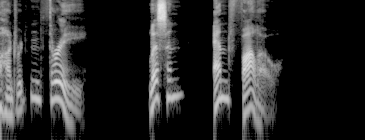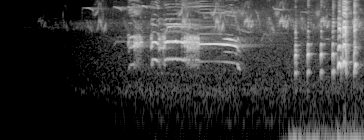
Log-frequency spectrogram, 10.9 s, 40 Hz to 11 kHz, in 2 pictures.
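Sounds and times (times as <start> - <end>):
speech: 0.0 - 1.3, 2.2 - 4.2
chicken crowing: 7.3 - 9.3, 9.9 - 10.9
chicken clucking: 9.7 - 10.9.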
